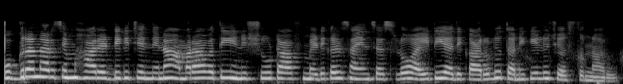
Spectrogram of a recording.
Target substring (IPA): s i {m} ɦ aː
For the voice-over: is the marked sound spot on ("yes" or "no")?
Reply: yes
